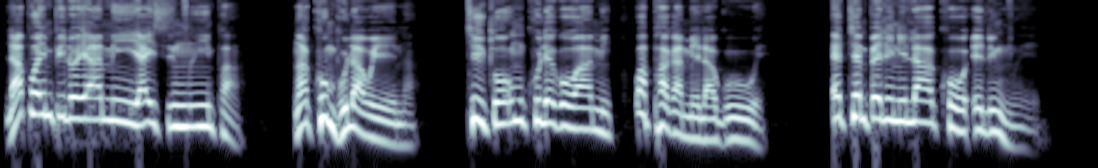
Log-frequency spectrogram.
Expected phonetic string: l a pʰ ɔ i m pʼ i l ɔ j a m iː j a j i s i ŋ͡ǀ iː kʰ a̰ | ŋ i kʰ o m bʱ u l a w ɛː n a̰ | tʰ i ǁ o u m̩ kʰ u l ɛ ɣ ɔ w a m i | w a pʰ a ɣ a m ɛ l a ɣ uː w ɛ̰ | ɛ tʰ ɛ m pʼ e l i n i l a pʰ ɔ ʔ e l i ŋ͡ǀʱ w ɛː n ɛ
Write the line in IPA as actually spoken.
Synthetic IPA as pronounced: l a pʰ ɔ i m pʼ i l ɔ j a m i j a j i s i ŋ͡ǀ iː pʰ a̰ | ŋ a kʰ u m bʱ u l a w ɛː n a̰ | tʰ i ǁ ɔ u m̩ kʰ u l ɛ ɣ ɔ w a m i | w a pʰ a ɣ a m ɛ l a ɣ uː w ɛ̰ | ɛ tʰ ɛ m pʼ e l i n i l a kʰ ɔ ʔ e l i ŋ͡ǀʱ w ɛː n ɛ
